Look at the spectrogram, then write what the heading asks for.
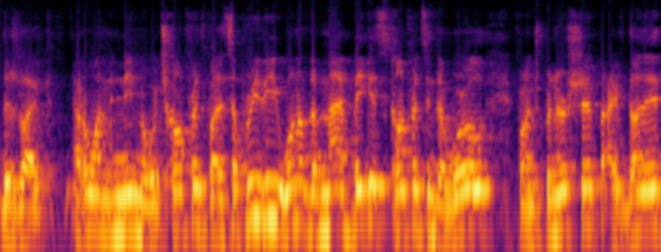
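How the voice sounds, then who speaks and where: In a Quebec accent, a man talks very fast at a high pitch with ordinary pitch variation and very even loudness. Noticeable background noise is present. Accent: Québécois French accent in English. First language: French. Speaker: sales rep and vlogger. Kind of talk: casual monologue vlog.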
